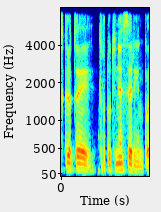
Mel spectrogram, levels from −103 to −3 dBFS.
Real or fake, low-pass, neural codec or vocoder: real; 7.2 kHz; none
